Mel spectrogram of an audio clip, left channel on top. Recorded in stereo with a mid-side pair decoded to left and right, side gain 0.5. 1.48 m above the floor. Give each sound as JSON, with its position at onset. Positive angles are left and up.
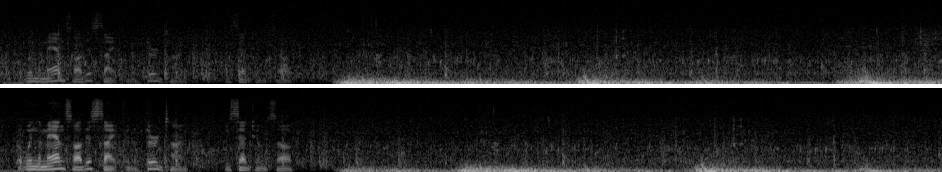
{"t": 0.2, "sound": "a man speaking", "azimuth_deg": -65}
